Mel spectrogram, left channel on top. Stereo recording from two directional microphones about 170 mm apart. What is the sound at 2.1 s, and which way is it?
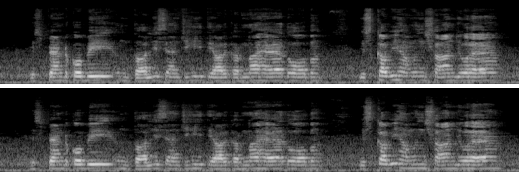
A man's voice, 45° left (ahead or behind).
